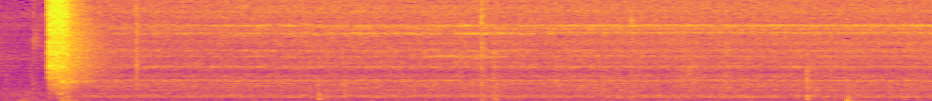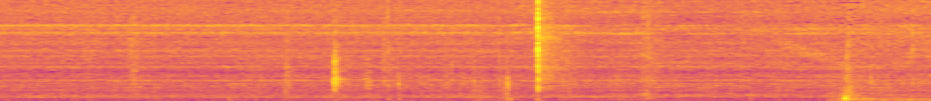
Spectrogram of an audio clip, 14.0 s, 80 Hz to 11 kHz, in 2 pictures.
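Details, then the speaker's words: 2008 Ford F-250 5.4 3-valve, 28,000 miles, running rough with misfires reported on cylinders 4 or 6 and 8. Leak-down test on cylinder six, engine off: a steady hiss of compressed air rushing past a leaking exhaust valve, with a few clicks. "we hear a pretty serious amount of air flow so we just start checking stuff"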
